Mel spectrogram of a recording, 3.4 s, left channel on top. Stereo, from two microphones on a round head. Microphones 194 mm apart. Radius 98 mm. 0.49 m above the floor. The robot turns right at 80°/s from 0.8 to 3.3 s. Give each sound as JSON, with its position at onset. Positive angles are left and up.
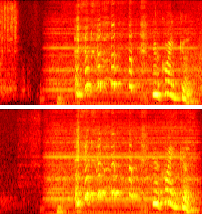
{"t": 0.9, "sound": "a giggle", "azimuth_deg": -5, "distance_m": 1.5}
